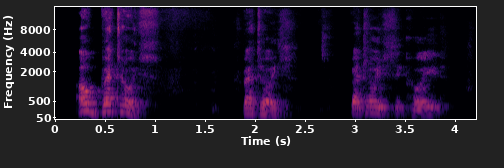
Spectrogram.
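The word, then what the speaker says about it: Betws-y-Coed: Betois Secoid. English people always pronounce it Betsycoid for some reason. It's not. It's Betois. Betois.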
